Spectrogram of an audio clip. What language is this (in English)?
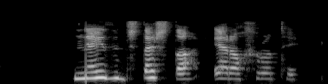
Icelandic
